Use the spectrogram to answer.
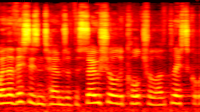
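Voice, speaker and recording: A woman speaks in a high voice with a northern English accent. Her pitch varies in an ordinary way. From northern England, West Yorkshire near Huddersfield. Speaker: student debater. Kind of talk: formal debate speech. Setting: debating chamber with audience.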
